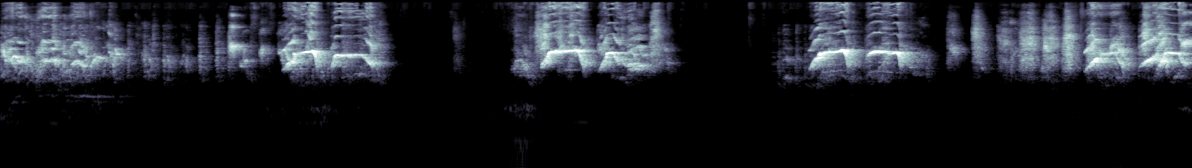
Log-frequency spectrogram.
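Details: Budgerigar in a backyard aviary during feeding, warbling in bursts of about two seconds: bright chirps and harsh notes, separated by short silent gaps.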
